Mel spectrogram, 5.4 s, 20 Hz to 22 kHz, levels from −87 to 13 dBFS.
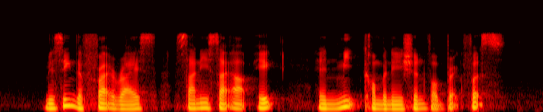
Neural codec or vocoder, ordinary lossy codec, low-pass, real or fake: none; none; 7.2 kHz; real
